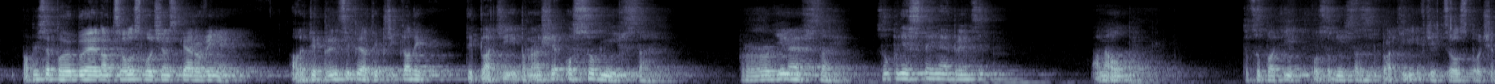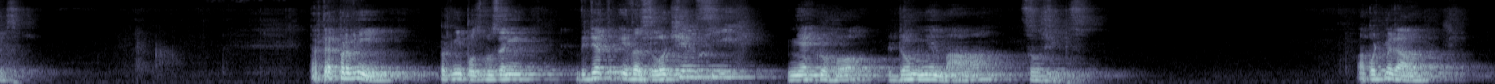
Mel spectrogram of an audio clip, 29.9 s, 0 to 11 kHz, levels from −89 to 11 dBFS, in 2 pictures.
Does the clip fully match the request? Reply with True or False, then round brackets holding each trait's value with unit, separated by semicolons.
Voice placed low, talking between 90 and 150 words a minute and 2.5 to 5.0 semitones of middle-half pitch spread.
True (130 Hz; 115 wpm; 2.8 semitones)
